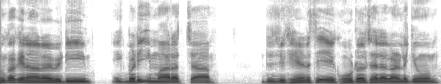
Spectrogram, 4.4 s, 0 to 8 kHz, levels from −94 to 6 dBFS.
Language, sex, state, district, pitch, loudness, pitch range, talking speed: Garhwali, male, Uttarakhand, Tehri Garhwal, 135 Hz, -17 LUFS, 130-140 Hz, 205 wpm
